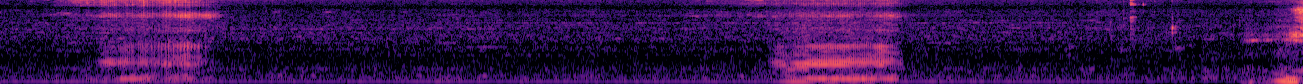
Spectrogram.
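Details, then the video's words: Snoring from a sleeping dog: two rasping inhalations roughly three seconds apart, each lasting about half a second, with a low steady hum in the room between them. "Snoring dog"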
